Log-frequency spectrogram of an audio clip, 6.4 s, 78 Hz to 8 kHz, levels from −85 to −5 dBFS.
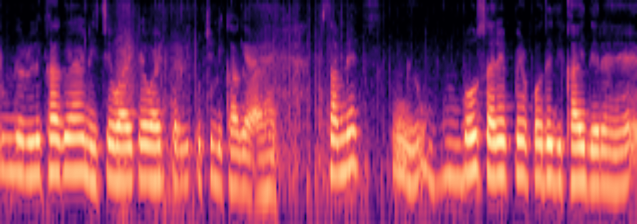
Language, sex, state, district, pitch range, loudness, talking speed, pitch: Hindi, female, Punjab, Fazilka, 195-225 Hz, -16 LUFS, 225 wpm, 205 Hz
